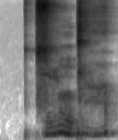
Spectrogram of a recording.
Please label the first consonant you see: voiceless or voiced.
voiceless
